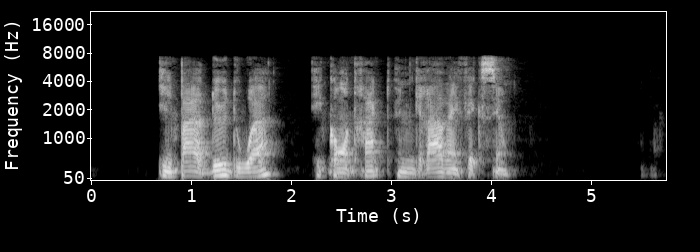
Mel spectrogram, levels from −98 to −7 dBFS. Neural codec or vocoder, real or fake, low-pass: none; real; 7.2 kHz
